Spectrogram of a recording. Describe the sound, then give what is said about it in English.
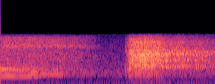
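A deep breath: an airy, noisy intake of breath, then a short pause and a stronger, louder rush of breath out that holds steady to the end. It is heard alone, with no talk. “Okay, let me take a deep breath.”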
